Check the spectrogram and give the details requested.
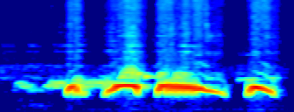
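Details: Spotted dove with 'thổ sấm' voice: a quiet lead-in then a short coo, an arched mellow coo, a long drawn falling coo and a final short arched coo.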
